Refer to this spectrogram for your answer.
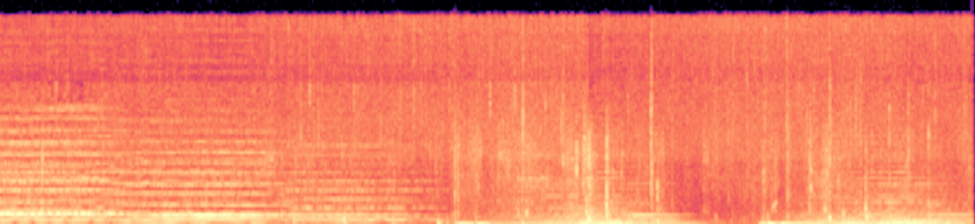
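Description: Steady rain hisses and patters beneath sustained orchestral strings, with deep low swells rising partway through; no one speaks.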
